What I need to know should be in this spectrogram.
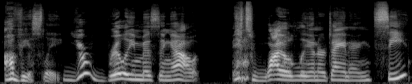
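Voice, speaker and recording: A young woman voicing an excitable, starstruck female fan character in a video game, with dramatic, gushing delivery and casual youthful phrasing. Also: medium pitch, moderate pace, dry recording, clean studio sound, lightly acted. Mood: wistful, frank. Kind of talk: video game voice acting, romance dialogue.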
